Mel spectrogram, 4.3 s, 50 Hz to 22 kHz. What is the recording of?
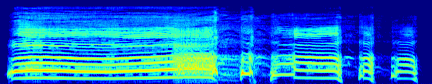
Sad cry 6
Just so sad about something.
Recorded with Zoom H4n
acting, agony, anguish, clamor, cries, cry, distress, emotional, grief, heartache, heartbreak, howling, human, loud, male, pain, sadness, scream, screech, shout, sorrow, squall, squawk, ululate, vocal, voice, wailing, weep, yell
